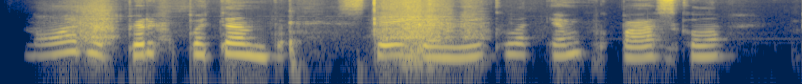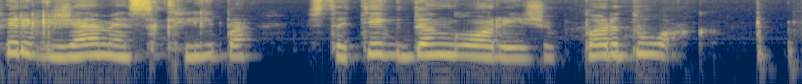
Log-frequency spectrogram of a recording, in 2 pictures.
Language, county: Lithuanian, Vilnius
